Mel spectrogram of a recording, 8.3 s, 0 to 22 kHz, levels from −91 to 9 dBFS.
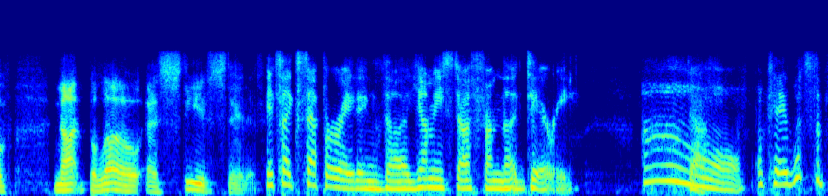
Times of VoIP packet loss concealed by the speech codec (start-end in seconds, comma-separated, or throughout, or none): none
